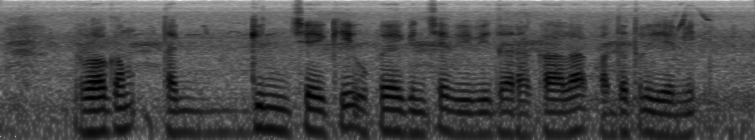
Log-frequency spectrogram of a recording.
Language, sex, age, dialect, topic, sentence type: Telugu, male, 36-40, Southern, agriculture, question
